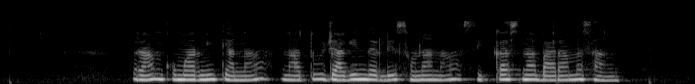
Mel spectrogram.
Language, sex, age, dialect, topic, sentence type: Marathi, female, 31-35, Northern Konkan, banking, statement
